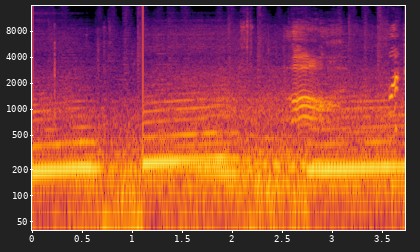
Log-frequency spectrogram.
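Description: A Nissan 350Z engine revs loudly and close, the pitch climbing and dropping through several pulls with a steady throaty drone between.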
